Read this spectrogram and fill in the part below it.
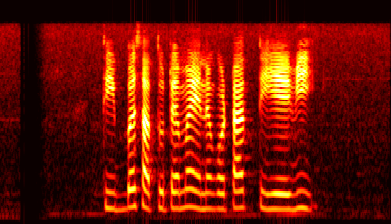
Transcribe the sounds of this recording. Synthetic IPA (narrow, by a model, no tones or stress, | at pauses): t̪ibːəsat̪uʈəməenəkoʈat̪ːijeʋi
